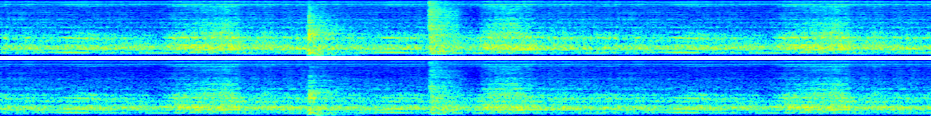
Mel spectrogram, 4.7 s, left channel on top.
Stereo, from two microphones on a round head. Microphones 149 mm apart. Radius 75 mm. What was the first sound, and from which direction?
An engine running, 15° left (ahead or behind).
